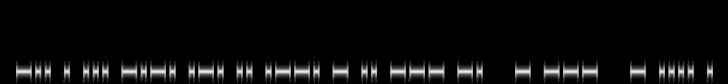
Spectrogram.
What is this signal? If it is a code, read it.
Morse code, heard as a keyed tone, about 25 wpm, 600 Hz. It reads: DESCRIPTION TO THE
